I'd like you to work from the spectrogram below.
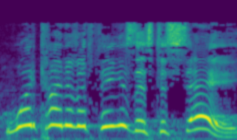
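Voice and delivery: loud, very high-pitched bafflement; incredulous outburst. Acted. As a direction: burst out in scandalised disbelief. Scandalised reaction to Jesus' words.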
